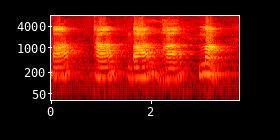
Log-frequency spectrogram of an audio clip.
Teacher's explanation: पा फा बा भा मा जो बोलते हैं तो आपके ओठ आपस में मिलते हैं, ओठ आपस में क्रिया करते हैं, तो इसका मतलब है कि ये इनका उच्चारण कहाँ से हो रहा है, ओठ से हो रहा है। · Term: ओष्ठ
